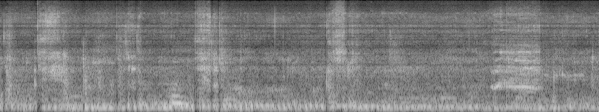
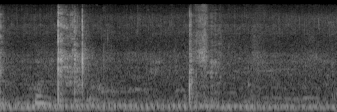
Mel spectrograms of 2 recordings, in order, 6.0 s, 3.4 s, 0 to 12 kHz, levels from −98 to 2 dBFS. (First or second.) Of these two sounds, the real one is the second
